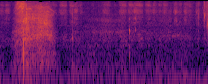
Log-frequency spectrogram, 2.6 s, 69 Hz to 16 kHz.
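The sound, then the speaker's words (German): Pen scratching on paper, a quiet brief burst of scribbling near the start followed by a few faint, scattered scratches. “Ich schreib's auf, Teil 5.”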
